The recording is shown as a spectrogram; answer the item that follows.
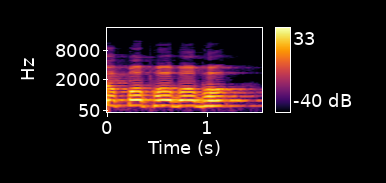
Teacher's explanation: प, फ, ब, भ, ओठाला ओठ टच होतात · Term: ओष्ठवर्ण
